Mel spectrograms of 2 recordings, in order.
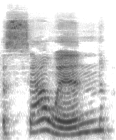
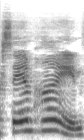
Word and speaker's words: Samhain: ey section this episode we are talking about sin or SN or Sam Hine for those that are trying to pronounce it as it is spelled um I think this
